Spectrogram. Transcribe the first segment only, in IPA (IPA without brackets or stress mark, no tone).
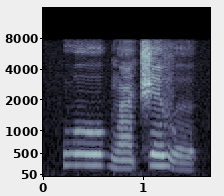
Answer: w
